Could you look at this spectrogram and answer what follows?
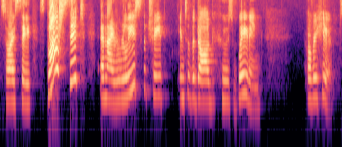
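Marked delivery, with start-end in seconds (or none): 0.8-1.7 very high, loud, eager excited voice. Giving a dog a cue while holding a treat, excited lively voice. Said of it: "with the exciting voice".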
